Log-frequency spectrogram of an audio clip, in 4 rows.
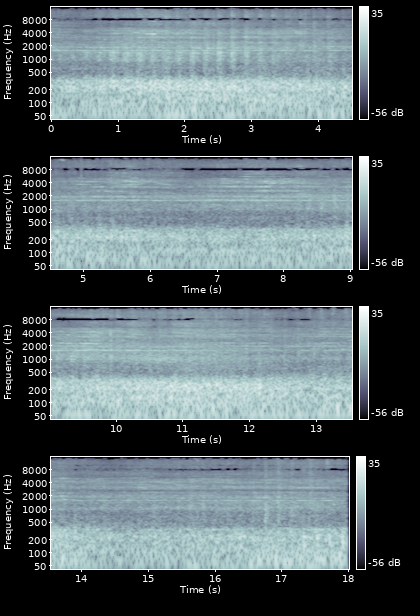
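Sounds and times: clickety-clack over rail joints: 0.0 - 18.0
steel wheels rumbling on rails: 0.0 - 18.0.

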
